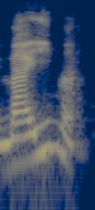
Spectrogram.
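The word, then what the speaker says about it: mem: lettre et bien c'est même et même ça se prononce aussi maime il ya le mât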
